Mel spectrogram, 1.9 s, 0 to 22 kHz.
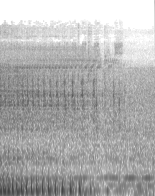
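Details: Normal running on a Mercury 4-stroke small outboard (3.5–6 hp class) after replacing the carburetor that caused start-then-stall: quick rhythmic firing pulses as it catches, then a steady, even hum, running in water test.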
